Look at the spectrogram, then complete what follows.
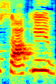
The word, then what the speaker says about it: sake: Sake and shochu, correct.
